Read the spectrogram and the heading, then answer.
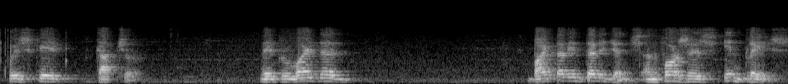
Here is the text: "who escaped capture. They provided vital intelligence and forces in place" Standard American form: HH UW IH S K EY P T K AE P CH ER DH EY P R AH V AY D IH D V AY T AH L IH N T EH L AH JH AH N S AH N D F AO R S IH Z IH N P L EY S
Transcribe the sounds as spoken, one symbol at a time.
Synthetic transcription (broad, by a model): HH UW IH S K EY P K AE P CH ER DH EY P R AH V AY D IH D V AY T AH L IH N T EH L AH JH AH N S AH N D F AO R S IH S IH N P L EY S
